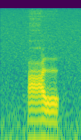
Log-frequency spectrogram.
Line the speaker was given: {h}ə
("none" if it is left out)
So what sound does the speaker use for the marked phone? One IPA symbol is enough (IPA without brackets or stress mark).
ʕ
